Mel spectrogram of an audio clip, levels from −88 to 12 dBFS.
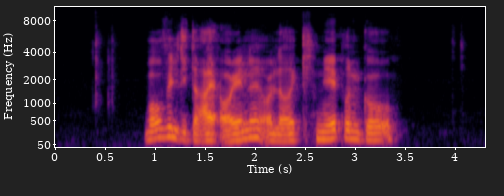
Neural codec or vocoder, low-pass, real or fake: codec, 44.1 kHz, 3.4 kbps, Pupu-Codec; 9.9 kHz; fake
